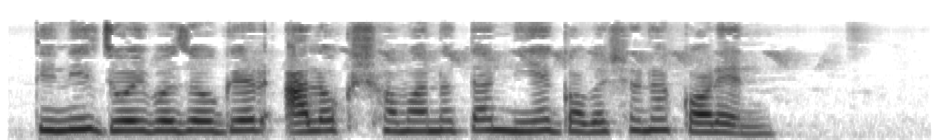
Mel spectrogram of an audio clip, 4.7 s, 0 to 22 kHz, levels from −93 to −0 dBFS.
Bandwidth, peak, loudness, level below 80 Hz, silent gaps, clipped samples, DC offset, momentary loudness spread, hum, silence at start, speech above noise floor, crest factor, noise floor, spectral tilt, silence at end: 11.5 kHz; -2 dBFS; -21 LUFS; -70 dBFS; none; under 0.1%; under 0.1%; 7 LU; none; 0.2 s; 38 dB; 20 dB; -59 dBFS; -1.5 dB/octave; 0.8 s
